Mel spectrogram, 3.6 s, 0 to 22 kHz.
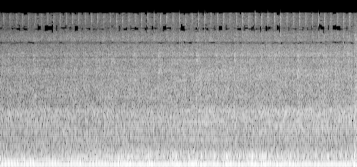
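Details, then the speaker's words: Saab 900 after fixing vacuum leaks; idle air had been overcompensating for a cracked part. Idle used to creep up; now steady at about 1000 rpm, low smooth hum with no creeping. Normal idle. "okay so usually after we started it up within 45 seconds or so it would creep up it hasn't been running that long yet but it does seem to be it's right under a thousand right at about a thousand Maybe"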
